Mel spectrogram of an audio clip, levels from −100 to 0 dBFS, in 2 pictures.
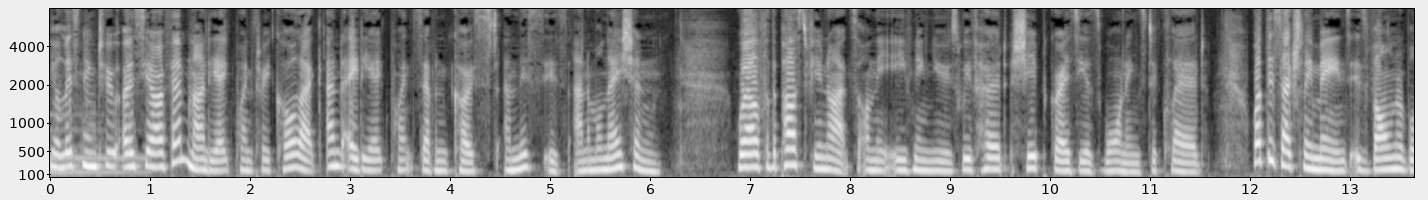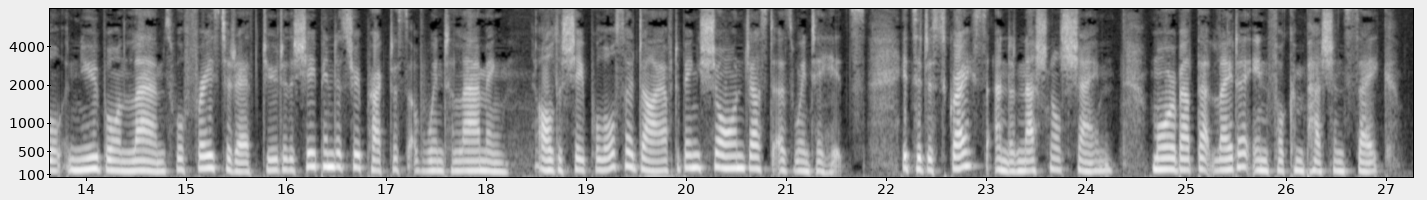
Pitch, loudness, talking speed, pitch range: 185 Hz, -12 LUFS, 170 wpm, 170-215 Hz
